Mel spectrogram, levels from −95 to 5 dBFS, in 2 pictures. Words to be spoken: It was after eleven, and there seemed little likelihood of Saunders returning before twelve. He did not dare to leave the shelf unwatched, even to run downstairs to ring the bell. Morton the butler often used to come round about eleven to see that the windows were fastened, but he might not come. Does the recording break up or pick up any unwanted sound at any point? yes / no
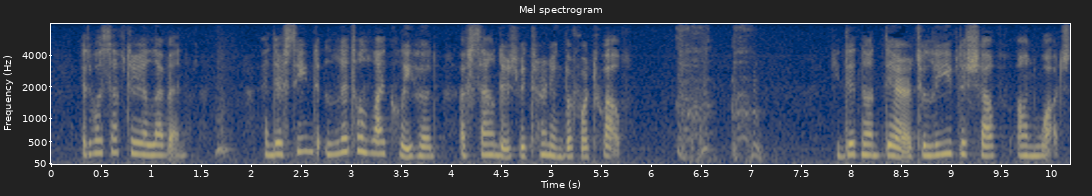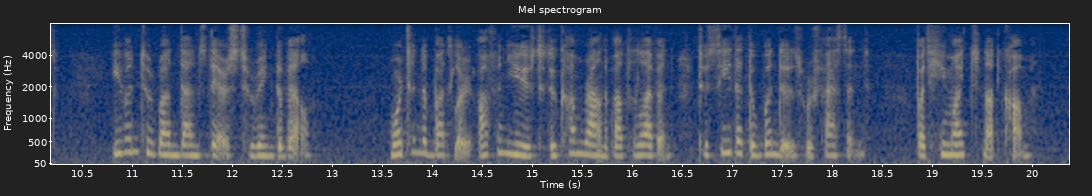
yes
